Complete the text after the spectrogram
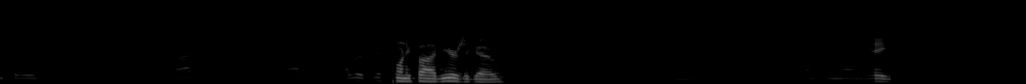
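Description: An elderly man speaks into a microphone in short, measured phrases with pauses, heard through a loudspeaker.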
